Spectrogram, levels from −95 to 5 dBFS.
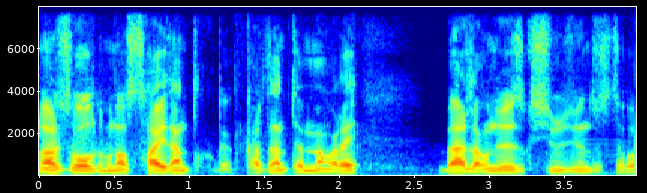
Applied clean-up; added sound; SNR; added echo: neural separator model SepFormer DNS4.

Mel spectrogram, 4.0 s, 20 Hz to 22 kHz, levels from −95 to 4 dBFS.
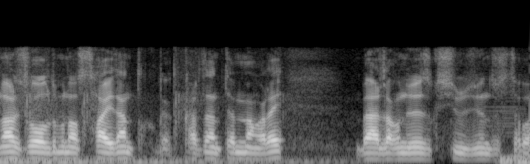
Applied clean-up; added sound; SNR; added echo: none; Clapping; 19 dB; none.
